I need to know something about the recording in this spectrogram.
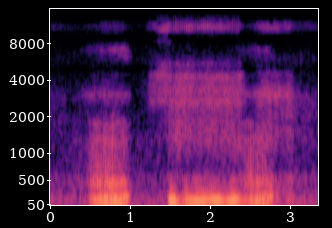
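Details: A Pit Bull puppy and a senior Mastiff/Pit mix asleep and snoring: a short low rumble, then a longer rattling snore trailing into a softer one, in a quiet room.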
